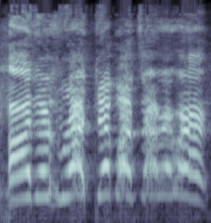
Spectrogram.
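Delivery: high, loud, fast outburst; alarmed shriek. Real, not acted. Player seeing rat giblets, alarmed shrieking.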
